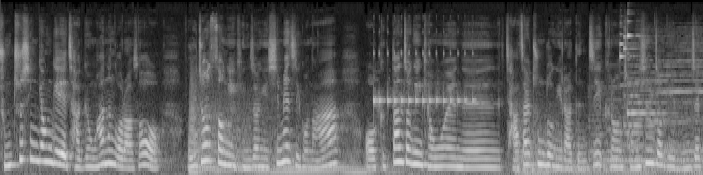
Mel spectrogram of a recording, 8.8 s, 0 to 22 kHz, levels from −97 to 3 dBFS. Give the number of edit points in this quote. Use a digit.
0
